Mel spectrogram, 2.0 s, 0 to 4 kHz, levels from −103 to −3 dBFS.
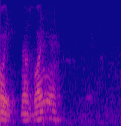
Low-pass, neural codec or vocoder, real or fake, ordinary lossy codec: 3.6 kHz; none; real; Opus, 16 kbps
